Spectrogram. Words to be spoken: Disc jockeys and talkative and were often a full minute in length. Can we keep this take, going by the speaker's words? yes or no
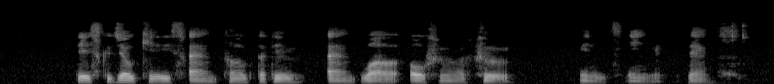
yes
